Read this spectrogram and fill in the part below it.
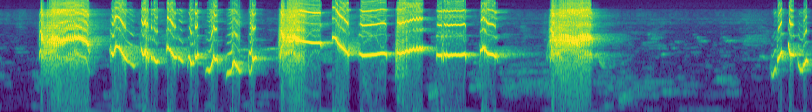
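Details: Lively Oriental magpie-robin tutor song aimed at prompting a silent bird to reply; a dense run of rapid chirps and whistles, harsh bursts, a pause, then a brief final phrase.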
